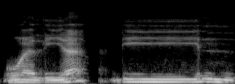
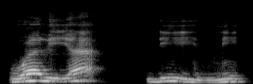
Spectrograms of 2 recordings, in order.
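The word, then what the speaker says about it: وَلِيَ دِينِ: Tapi ya-nya dihapus ya. Walia din. Bacanya walia din. Aslinya walia dini. Walia dini. Ada ya-nya. Tapi ya dihapus.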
